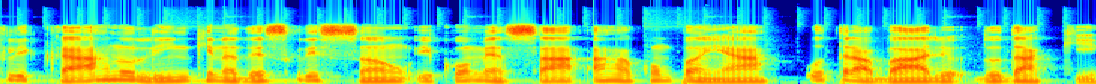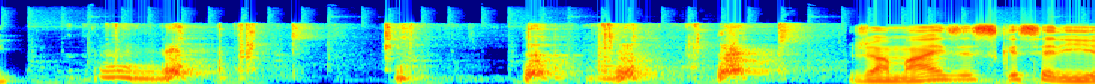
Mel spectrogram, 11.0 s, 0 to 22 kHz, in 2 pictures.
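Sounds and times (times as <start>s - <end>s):
speech: 0.0s - 6.5s, 9.8s - 10.9s
dog barking: 6.0s - 6.6s, 7.4s - 9.5s.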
